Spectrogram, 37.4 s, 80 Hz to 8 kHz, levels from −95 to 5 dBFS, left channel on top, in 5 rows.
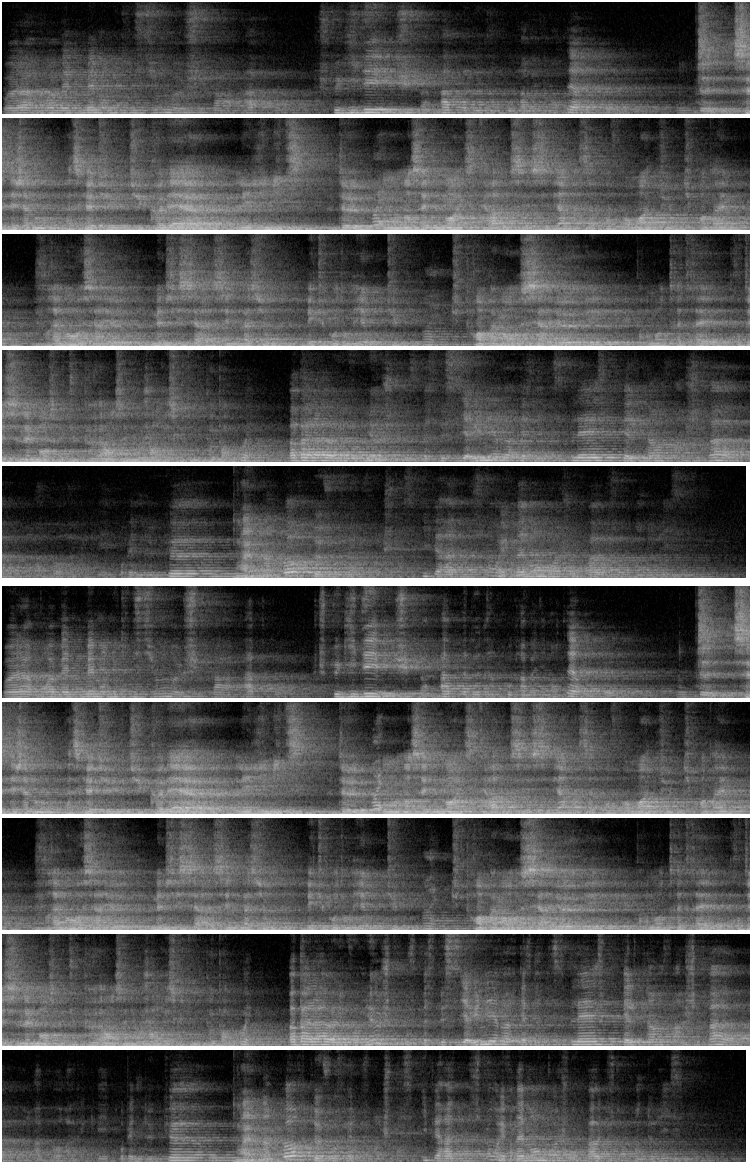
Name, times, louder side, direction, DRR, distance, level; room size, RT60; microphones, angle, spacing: voice 1, 0.0-2.9 3.3-6.1 6.7-7.3 11.2-11.3 19.2-19.3 24.8-24.9 25.3-32.1 32.5-34.0 34.2-35.9 36.2-36.6, right 1 dB, 65° right, 2 dB, 1.7 m, -28 dB
voice 2, 6.9-10.5 10.7-14.8 15.3-19.0 19.6-24.7 32.2-32.5, equal, 5° right, -3 dB, 2.4 m, -24 dB
23.5 x 17.0 x 2.5 m, 2.3 s
head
